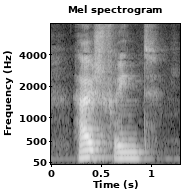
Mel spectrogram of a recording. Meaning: a friend who regularly visits someone at home
- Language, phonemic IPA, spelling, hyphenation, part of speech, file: Dutch, /ˈɦœy̯s.frint/, huisvriend, huis‧vriend, noun, Nl-huisvriend.ogg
